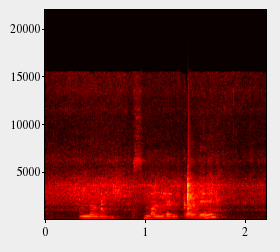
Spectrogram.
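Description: Peeled field beans and vegetables frying in an open pressure cooker and being stirred with a spatula: a low, steady sizzle. Two short spoken phrases come over it, about a third of a second and a second in.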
